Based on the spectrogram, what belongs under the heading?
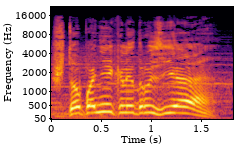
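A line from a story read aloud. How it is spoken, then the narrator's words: Shout. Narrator (Russian): закричал Кеша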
